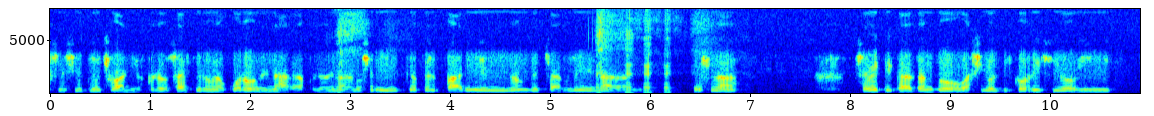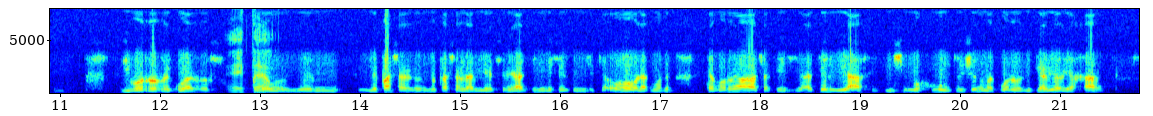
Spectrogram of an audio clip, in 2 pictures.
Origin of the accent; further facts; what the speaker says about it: Buenos Aires, Argentina; Vivo hace 47 años en Buenos Aires, es decir, nunca salí de Buenos Aires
